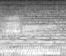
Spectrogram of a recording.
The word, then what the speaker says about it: Qi: Pronounced Chi.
